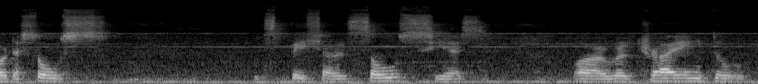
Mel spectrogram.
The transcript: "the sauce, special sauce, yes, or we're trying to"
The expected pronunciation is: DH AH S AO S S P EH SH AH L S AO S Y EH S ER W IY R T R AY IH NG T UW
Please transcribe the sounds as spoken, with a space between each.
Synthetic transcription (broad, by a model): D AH S AO S S P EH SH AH L S AO S Y EH S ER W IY L T R AY IH NG T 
